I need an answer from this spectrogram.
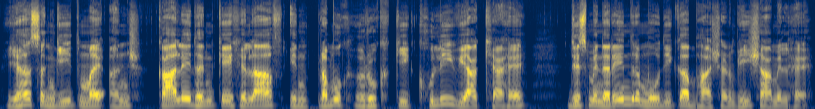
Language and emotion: Hindi, neutral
